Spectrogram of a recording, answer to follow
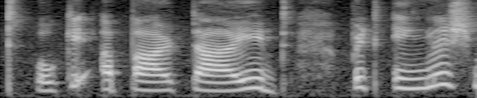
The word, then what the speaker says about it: apartheid: Basically इसको pronounce करते हैं अपार्टाइड. Okay, अपार्टाइड.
